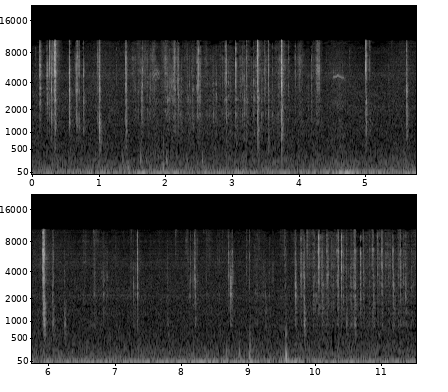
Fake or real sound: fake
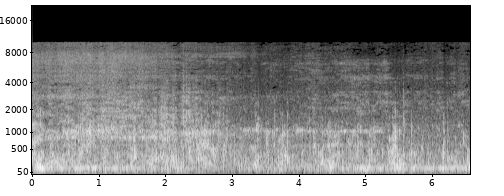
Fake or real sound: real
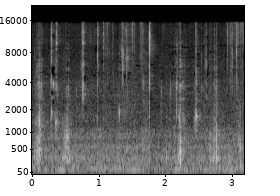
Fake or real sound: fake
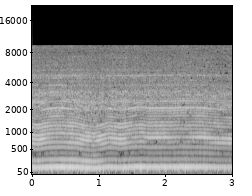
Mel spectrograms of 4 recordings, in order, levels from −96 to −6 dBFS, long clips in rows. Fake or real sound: real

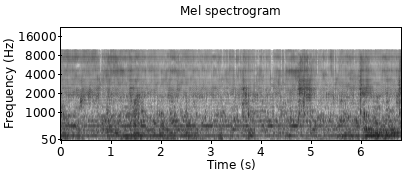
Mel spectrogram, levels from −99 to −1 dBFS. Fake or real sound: fake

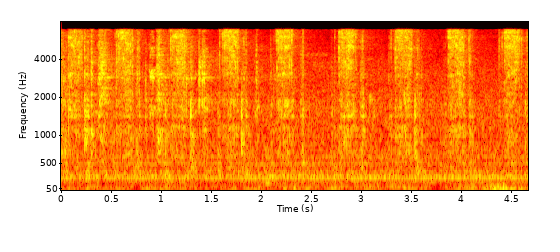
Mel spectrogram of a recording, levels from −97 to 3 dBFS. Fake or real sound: real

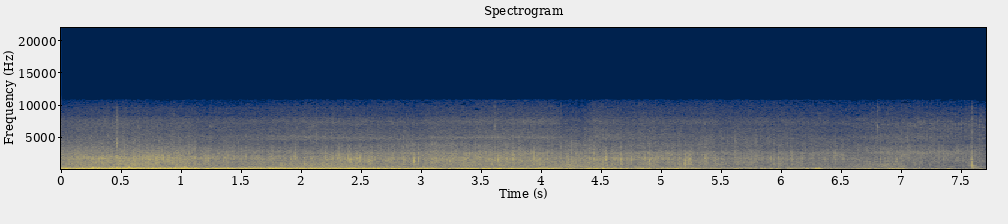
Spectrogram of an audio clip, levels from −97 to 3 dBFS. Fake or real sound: real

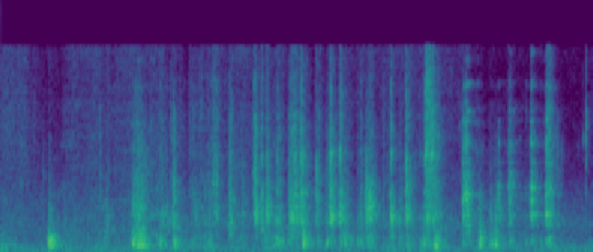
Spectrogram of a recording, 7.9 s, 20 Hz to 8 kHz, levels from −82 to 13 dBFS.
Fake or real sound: fake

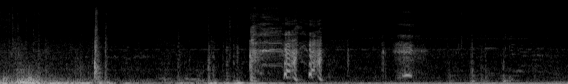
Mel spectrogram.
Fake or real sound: fake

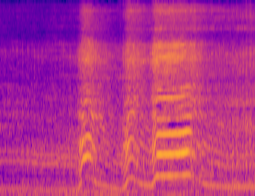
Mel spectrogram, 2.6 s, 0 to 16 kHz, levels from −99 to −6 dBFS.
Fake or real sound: real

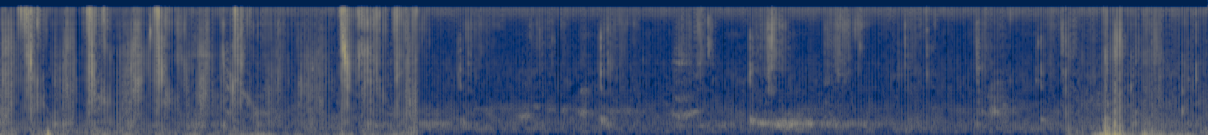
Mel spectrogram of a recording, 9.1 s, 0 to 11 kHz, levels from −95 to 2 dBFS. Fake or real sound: fake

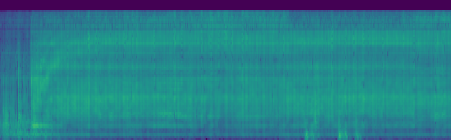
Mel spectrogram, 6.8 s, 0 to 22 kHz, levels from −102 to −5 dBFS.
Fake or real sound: fake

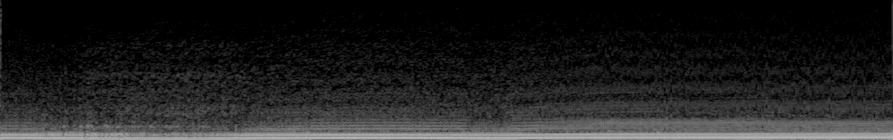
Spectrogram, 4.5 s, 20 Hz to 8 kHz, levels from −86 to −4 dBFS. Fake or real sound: real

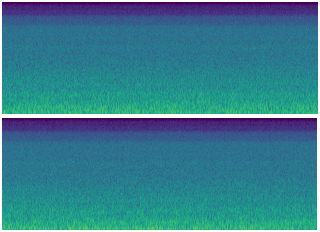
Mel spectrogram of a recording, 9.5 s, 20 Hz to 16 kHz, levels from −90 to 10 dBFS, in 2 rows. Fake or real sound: real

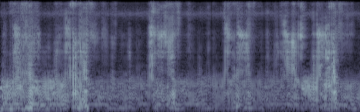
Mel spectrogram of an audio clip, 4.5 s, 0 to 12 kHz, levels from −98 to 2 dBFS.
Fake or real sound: fake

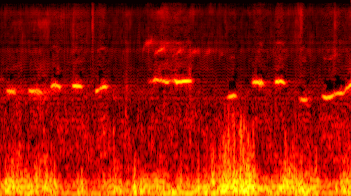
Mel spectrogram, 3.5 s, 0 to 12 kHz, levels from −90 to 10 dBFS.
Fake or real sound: fake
